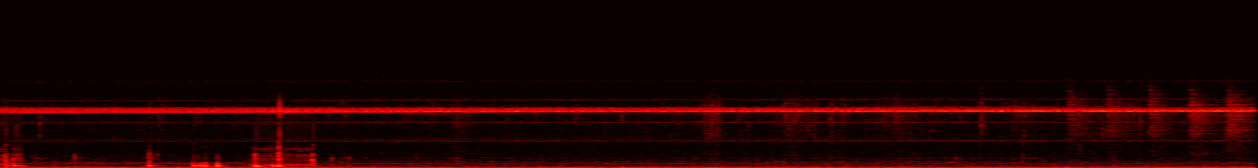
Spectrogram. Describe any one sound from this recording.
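A monkey gnaws and chews on a corn cob.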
